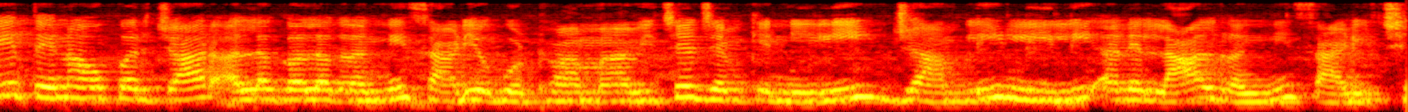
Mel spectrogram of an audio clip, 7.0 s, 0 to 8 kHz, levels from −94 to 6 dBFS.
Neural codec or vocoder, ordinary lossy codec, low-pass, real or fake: vocoder, 24 kHz, 100 mel bands, Vocos; none; 7.2 kHz; fake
